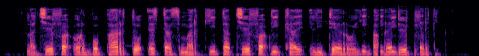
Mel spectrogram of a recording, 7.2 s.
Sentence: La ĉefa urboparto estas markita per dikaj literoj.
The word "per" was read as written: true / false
false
